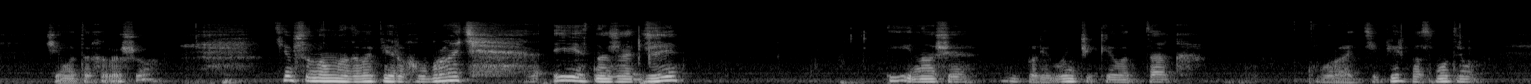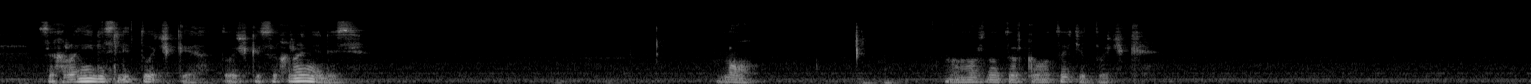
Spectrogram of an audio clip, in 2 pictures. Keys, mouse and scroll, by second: 3.2 click, 13.9-16.3 middle drag, 16.3 click, 24.6-27.7 ctrl+drag.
